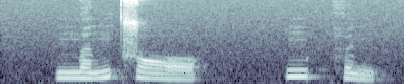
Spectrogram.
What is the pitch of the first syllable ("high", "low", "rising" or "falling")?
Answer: rising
